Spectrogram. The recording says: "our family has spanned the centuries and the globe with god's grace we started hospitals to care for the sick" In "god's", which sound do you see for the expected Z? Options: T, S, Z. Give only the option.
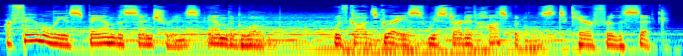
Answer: Z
